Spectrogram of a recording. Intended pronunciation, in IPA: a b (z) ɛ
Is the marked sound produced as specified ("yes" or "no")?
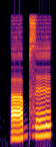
yes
